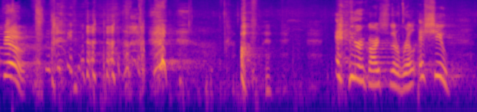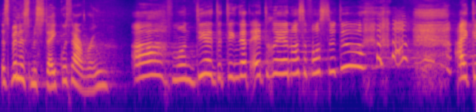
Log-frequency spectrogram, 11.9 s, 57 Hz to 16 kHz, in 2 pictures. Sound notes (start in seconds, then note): 0.5 Rose and Aveline laugh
